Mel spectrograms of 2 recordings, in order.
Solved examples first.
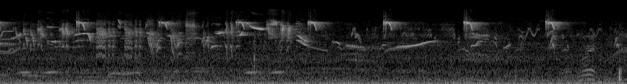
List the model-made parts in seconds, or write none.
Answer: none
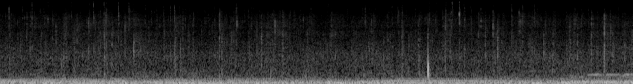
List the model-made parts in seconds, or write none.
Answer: 5.3-6.3 (vocoder, BigVGAN v2)

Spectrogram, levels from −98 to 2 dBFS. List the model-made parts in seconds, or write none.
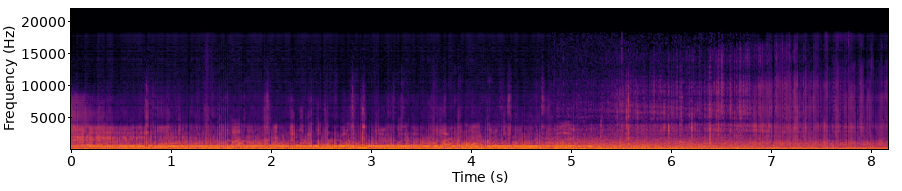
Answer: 0.0-4.8 (vocoder, BigVGAN v2); 6.8-8.2

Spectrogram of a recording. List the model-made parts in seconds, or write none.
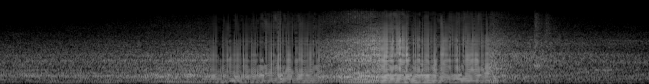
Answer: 2.1-3.2 (vocoder, BigVGAN v2); 3.8-4.9

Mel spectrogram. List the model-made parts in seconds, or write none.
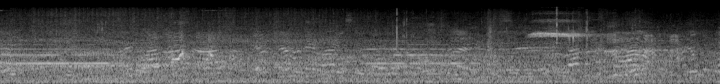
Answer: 6.1-7.2 (vocoder, BigVGAN v2)

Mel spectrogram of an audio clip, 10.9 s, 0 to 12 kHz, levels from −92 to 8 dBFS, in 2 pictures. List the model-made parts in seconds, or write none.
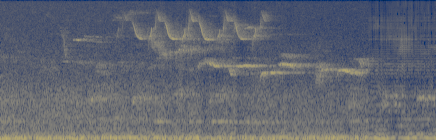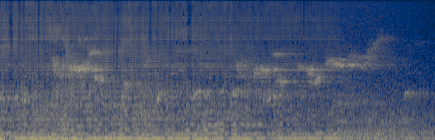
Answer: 4.6-9.7 (vocoder, BigVGAN v2)

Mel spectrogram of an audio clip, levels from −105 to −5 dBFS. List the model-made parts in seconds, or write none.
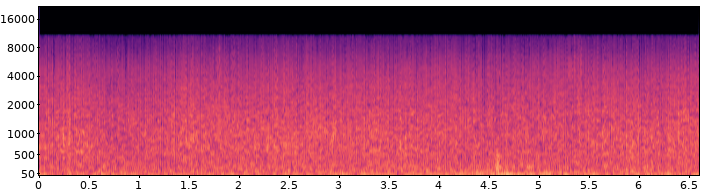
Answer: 0.0-6.6 (vocoder, BigVGAN v2)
